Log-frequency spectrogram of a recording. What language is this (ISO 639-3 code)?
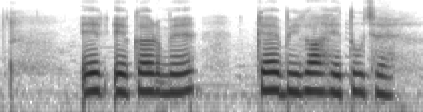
mai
